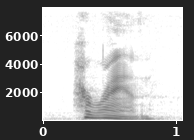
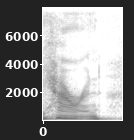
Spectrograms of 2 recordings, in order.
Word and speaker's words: Haran: Terah begat Abram, Nahor, and Haran. Actually, I think that's pronounced Haran. I'm sorry, Haran.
